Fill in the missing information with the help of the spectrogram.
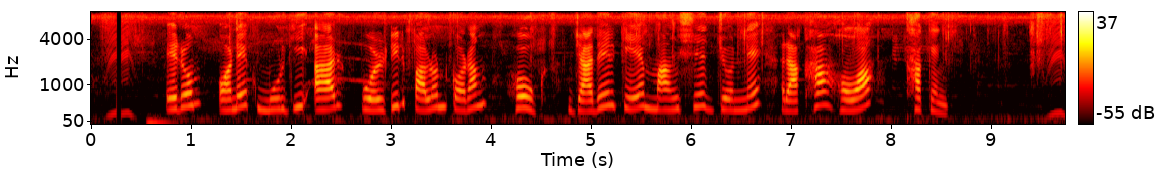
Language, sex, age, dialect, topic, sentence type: Bengali, female, 25-30, Rajbangshi, agriculture, statement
